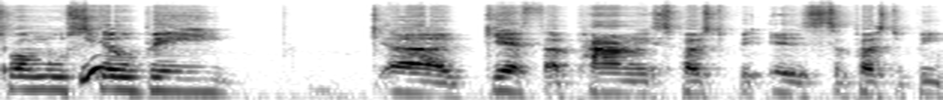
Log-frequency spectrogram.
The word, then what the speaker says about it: GIF: Apparently, supposed to be pronounced as GIF. It's not. Not when it's The Craig came out and graphic. said No, the G is supposed to be pronounced like a J, which unfortunately is, according to Mum, isn't a uncommon thing.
